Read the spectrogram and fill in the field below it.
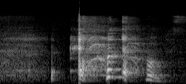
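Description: A short run of dry coughs from an adult, an allergy-related cough.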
